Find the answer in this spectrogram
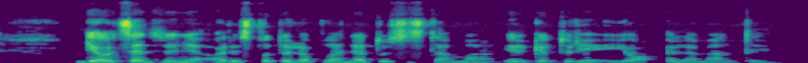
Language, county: Lithuanian, Telšiai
